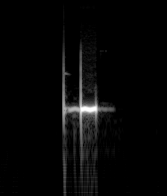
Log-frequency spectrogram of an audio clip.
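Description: A short electronic beep from the call software, about a second in: two sharp clicks and a single steady mid-pitched tone lasting about half a second.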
